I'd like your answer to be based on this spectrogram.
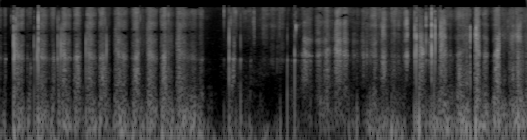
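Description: Long white nails scratch the lid and sides of a small, light-blue, round plastic face powder jar. The result is a dense run of quick, rasping strokes, heavy in low rumble with faint bright edges. There is a brief lull around the three-second mark before the scratching picks back up.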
